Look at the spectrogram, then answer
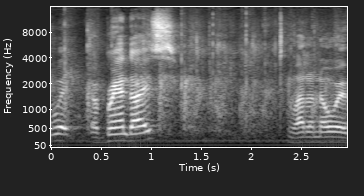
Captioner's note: audience clapping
